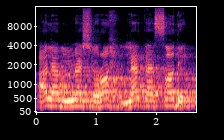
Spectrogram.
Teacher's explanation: دال حروف قلقلہ میں سے ہے اور اس پر جزم ہے، اس لیے دال میں قلقلہ ہوگا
